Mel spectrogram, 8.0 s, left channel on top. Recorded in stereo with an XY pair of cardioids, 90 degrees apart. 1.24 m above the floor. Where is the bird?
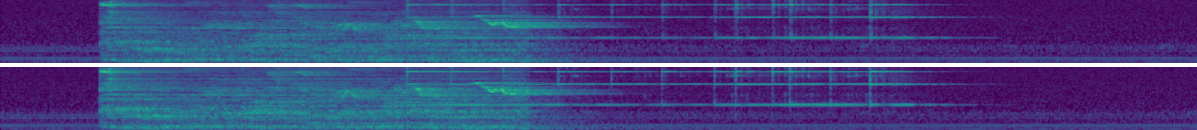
60° right, 2.5 m.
